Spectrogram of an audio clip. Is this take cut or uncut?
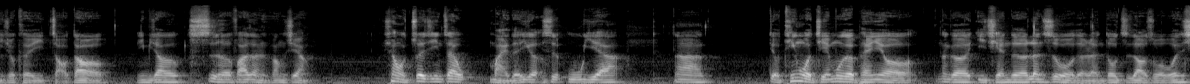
cut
